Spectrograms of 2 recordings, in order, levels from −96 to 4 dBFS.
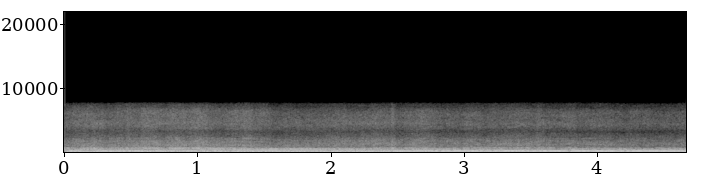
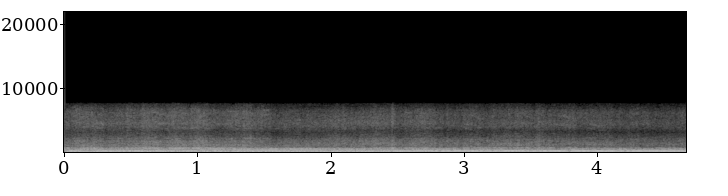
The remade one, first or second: first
